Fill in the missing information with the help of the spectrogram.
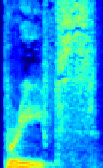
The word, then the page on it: briefs: British English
